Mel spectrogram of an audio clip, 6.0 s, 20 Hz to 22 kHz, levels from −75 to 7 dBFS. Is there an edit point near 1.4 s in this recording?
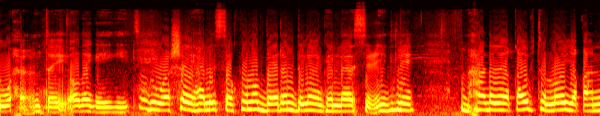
yes; 1 cut; at 1.4 s

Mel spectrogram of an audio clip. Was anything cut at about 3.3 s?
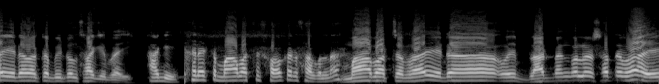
no; 1 cut; at 1.9 s

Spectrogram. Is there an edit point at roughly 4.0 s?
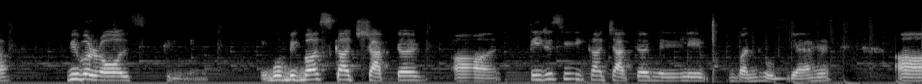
no; 1 cut; at 2.5 s

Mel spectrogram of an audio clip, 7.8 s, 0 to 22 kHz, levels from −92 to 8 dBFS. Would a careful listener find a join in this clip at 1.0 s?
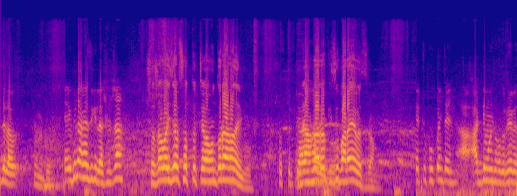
yes; 2 cuts; at 1.0 s, 6.3 s

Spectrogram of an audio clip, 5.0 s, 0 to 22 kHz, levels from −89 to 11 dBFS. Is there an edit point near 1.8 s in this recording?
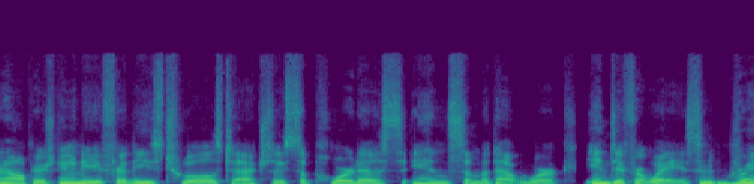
no; 1 cut; at 3.8 s

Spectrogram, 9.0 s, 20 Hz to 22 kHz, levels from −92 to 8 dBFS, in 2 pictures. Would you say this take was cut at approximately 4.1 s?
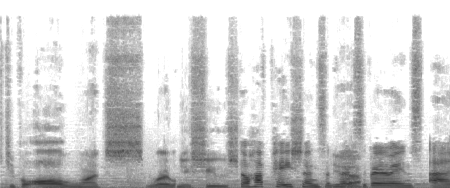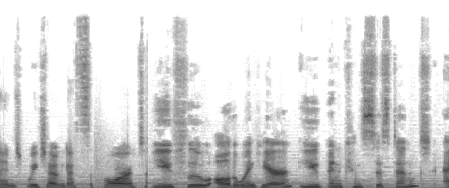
no; 3 cuts; at 1.7 s, 5.9 s, 7.5 s

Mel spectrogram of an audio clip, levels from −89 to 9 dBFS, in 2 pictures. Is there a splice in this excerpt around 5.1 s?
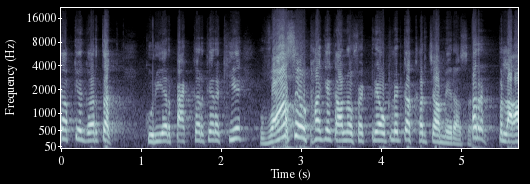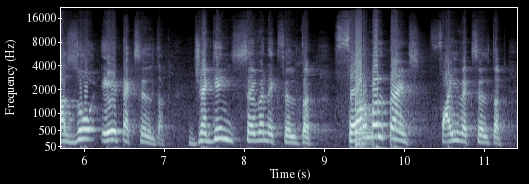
yes; 1 cut; at 5.1 s

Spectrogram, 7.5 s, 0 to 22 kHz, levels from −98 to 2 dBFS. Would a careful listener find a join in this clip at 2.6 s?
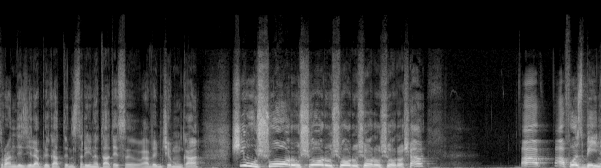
no; 0 cuts

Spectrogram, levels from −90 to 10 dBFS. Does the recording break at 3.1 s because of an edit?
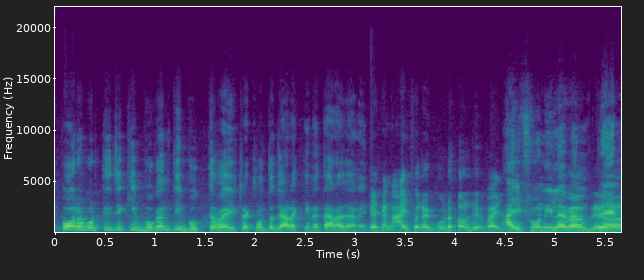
yes; 1 cut; at 3.1 s

